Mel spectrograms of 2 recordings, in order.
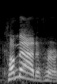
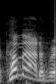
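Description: First: Louder stern command; commanding exorcism. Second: Higher, louder insistent command; higher commanding repeat. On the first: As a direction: order the demon out. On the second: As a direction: push the order up a notch. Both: Retold or imitated. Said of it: "and he's like".

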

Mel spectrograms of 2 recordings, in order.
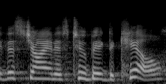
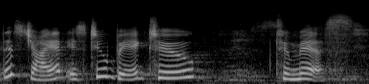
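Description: First: Said in the usual way. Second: "This" lifted, slow build to "miss"; emphatic, slow. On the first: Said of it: "David did not say". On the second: Shown as a demonstration. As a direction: stretch it out, landing on "miss". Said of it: "He said".

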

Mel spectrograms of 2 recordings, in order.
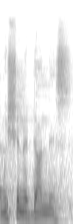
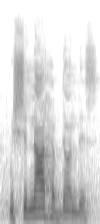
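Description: First: Far softer and lower, anxious; hushed worry to her husband; nervous whisper-soft. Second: "not" leaned on in a soft, anxious voice; hushed, but press the word "not"; stress on not. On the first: Wife fretting to her husband in the audience, hushed and anxious. Wife panicking quietly at recital. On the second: Wife repeating her regret to her husband, hushed stress on "not". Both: Retold or imitated.

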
